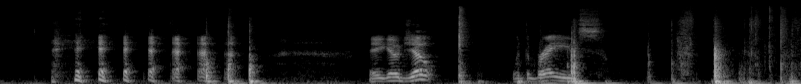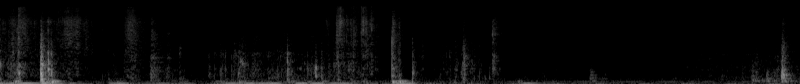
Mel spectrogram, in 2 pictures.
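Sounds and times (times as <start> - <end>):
foil pack crinkling: 11.1 - 13.0.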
